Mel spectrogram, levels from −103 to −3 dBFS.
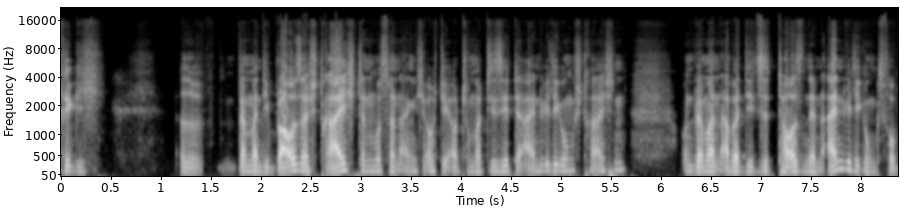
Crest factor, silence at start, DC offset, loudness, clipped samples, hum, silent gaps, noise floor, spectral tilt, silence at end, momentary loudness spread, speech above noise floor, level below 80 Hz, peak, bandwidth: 18 dB; 0 s; under 0.1%; -26 LUFS; under 0.1%; none; none; -59 dBFS; -5 dB/octave; 0 s; 16 LU; 33 dB; -56 dBFS; -10 dBFS; 17.5 kHz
